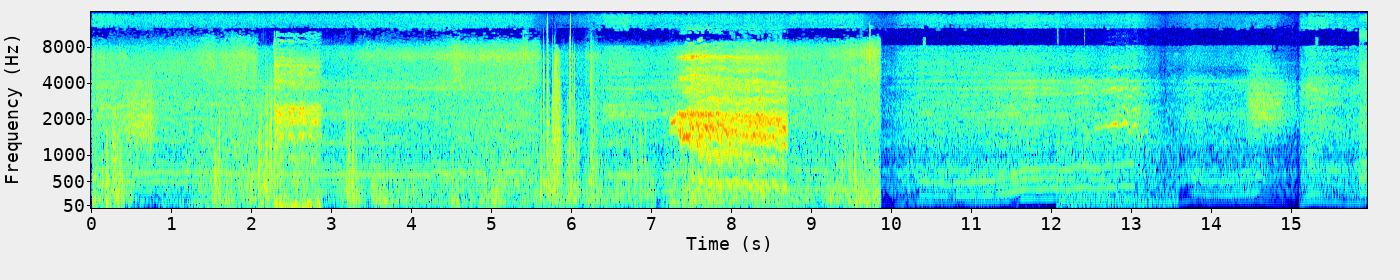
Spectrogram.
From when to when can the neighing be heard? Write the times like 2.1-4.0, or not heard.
2.2-2.9, 7.2-8.8, 12.1-13.6.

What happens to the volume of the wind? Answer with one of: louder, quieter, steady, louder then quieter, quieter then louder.
steady.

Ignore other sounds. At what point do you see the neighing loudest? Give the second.
8 s.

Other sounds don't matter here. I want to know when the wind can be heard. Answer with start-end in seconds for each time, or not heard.
0.0-9.9.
